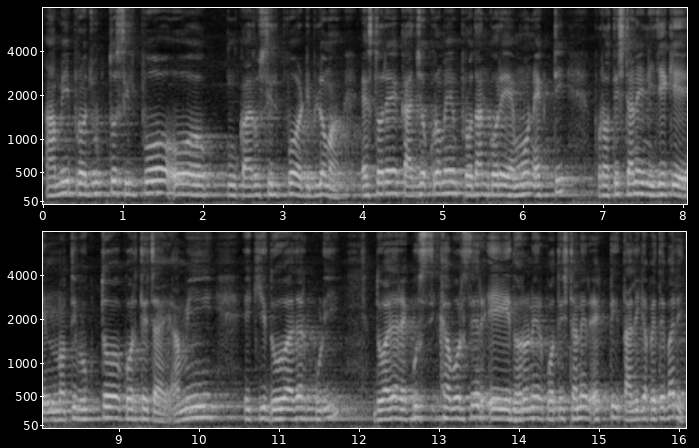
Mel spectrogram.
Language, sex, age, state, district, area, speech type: Bengali, male, 18-30, West Bengal, Purulia, urban, read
